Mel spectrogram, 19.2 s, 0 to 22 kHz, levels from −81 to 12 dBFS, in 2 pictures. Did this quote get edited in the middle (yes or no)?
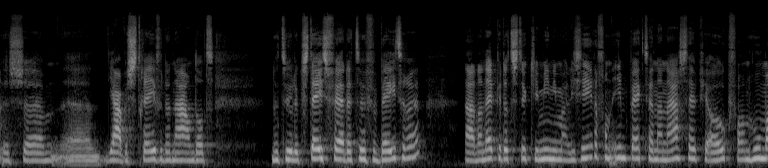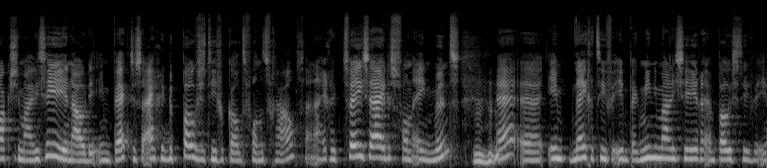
no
